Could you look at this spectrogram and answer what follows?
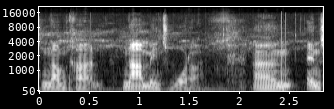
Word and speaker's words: Nam Khan: the khan river um in lao it's it's pronounced nam khan na means water um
